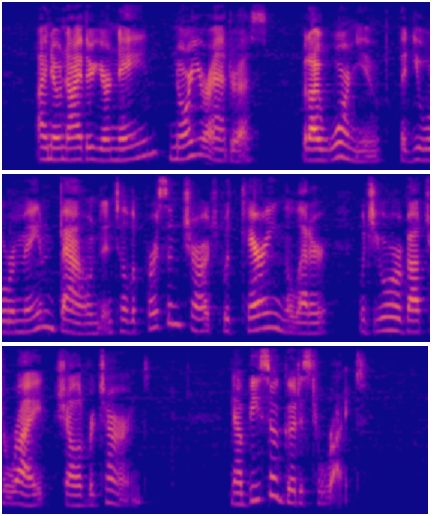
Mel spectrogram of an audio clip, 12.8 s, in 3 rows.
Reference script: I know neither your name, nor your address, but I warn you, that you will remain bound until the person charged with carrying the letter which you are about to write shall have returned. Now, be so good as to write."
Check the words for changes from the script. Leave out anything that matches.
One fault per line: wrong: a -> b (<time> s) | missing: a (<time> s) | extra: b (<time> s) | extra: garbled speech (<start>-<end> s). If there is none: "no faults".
no faults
